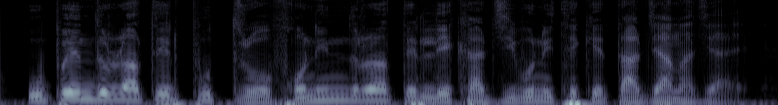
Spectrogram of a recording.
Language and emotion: Bengali, neutral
